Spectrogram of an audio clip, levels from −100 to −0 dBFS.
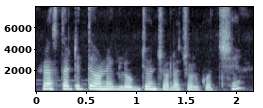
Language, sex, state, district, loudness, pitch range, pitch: Bengali, female, West Bengal, Cooch Behar, -15 LUFS, 220-260 Hz, 240 Hz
